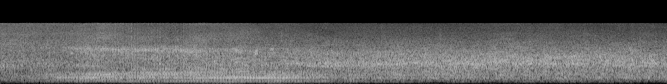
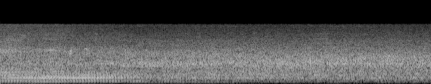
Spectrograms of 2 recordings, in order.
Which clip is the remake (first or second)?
first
